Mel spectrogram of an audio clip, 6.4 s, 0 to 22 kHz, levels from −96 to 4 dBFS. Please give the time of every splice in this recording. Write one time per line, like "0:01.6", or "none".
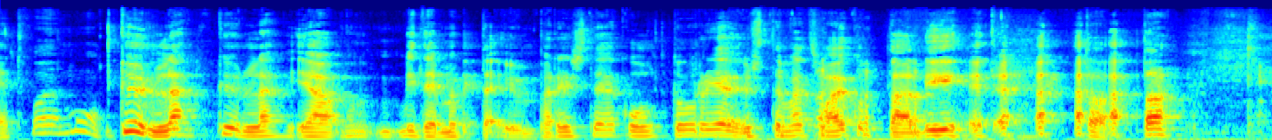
0:02.3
